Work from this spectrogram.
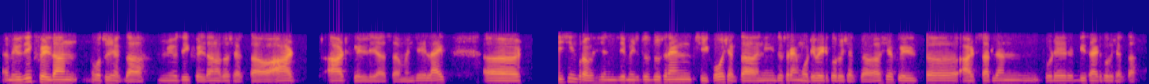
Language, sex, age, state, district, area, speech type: Goan Konkani, male, 30-45, Goa, Bardez, urban, conversation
